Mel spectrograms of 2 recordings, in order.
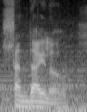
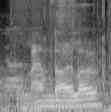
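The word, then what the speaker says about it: Llandeilo: a place called Llandailo, which was double L, so it's ll. It's a strange kind of lisp sound in your mouth. But if you ever pronounced it just Llandailo, oh boy, you pissed off the natives.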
